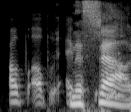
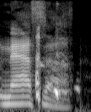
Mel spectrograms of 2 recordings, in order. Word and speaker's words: Nassau: And it was Nassau, is what I was thinking. Oh, Nassau? Bahamas? Nassau. Okay. Nassau, not NASA.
